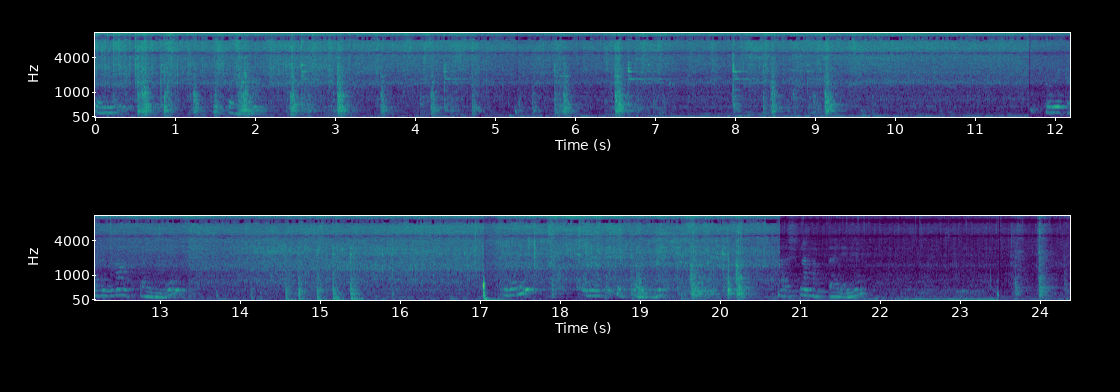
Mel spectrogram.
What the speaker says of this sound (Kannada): ಪುದೀನ ಹಾಕ್ತಾ ಇದ್ದೀನಿ ಕರಿಬೇವು ಹಾಕ್ತಾ ಇದ್ದೀನಿ ಕೊತ್ತಂಬರಿ ಸೊಪ್ಪನ್ನು ಹಾಕ್ತಾ ಇದ್ದೀನಿ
